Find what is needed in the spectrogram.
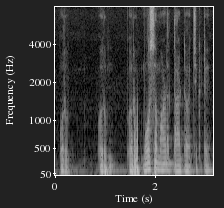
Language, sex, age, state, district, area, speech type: Tamil, male, 18-30, Tamil Nadu, Mayiladuthurai, urban, spontaneous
